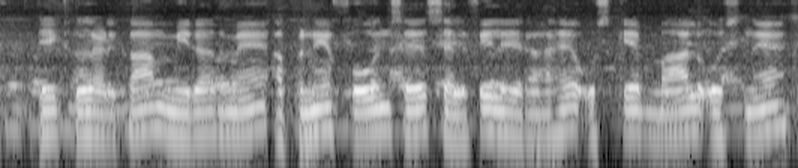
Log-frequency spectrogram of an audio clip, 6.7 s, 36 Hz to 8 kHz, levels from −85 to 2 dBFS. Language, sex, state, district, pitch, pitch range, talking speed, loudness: Hindi, male, Maharashtra, Mumbai Suburban, 115 Hz, 110-125 Hz, 125 wpm, -15 LUFS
